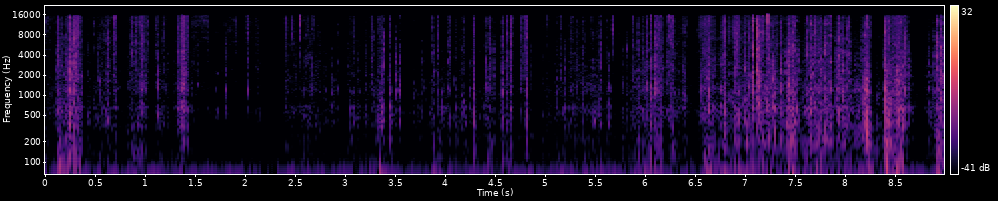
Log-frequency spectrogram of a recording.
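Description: Long nails scratch and tap the pale wooden ribs of a folding hand fan held open, and fold its blue starry fabric leaf. Soft, irregular scratching and light tapping mix with crinkly, papery rustling. The sound stays quiet and close, growing busier and louder toward the end.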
